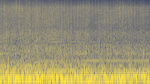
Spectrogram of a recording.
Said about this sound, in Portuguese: Enquanto na Inglaterra, o desafio foi outro. Os moradores tiveram que acelerar fundo para ver qual cortador de grama era o mais rápido.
